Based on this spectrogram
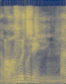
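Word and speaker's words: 王府井: 자, 또 다른 지역 설명을 해드리는데 한국어 발음으로는 왕부정이라는 곳이 있어요. – 아, 왕푸징. – 왕푸징입니다. 왕푸징 맞습니다.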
